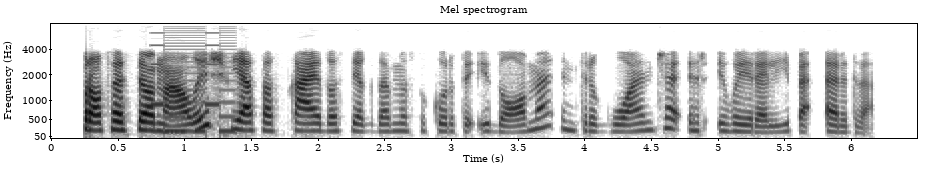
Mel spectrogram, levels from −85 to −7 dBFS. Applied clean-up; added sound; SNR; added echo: none; Alarm; 7 dB; none.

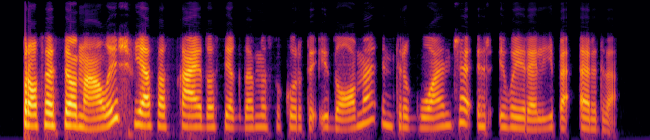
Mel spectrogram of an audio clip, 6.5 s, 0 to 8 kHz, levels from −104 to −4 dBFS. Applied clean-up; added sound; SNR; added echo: none; none; none; none.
